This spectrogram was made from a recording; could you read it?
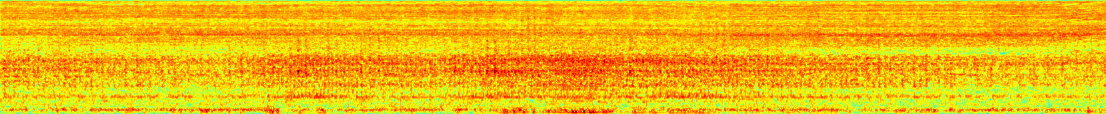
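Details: Spectra engine at idle: a harsh, uneven tapping of roughly three per second stays level over the idle; engine knock of unknown origin.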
